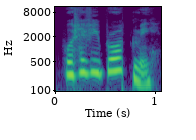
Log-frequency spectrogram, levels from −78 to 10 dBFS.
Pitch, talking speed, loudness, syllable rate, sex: 235 Hz, 280 wpm, -15 LUFS, 5.8 syllables/s, female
